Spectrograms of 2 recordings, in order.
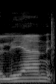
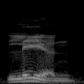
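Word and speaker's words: Lian: So Leanne is part of our thieving gang. And we could have gone with him. 238. No, it's not Leanne, it's Leon. L-I-A-N, Leon. That's how you pronounce that, I'm assuming.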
